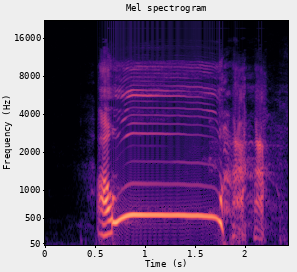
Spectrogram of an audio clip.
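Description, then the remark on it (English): A man's voice imitates a howl at the moon, one long steady sustained note held for over a second, loud, then breaking off into a few rough voiced syllables. “I howled at the moon, man.”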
